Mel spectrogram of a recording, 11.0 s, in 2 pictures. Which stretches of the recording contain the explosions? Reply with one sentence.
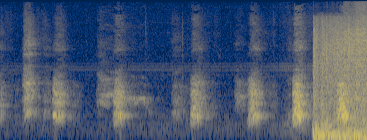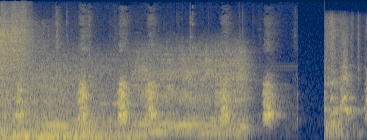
You can hear the explosions from 4.7 to 7.5 s.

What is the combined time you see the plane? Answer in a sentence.
The plane can be heard for 4 seconds in total.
